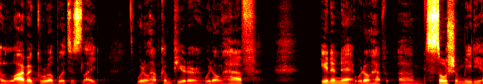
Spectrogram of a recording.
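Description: In a Vietnamese accent, a man speaks at a moderate pace with a dark, mellow tone and a fairly low pitch, in a very clean recording with a silent background. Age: 20s. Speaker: choreographer. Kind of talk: casual interview chat. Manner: casual, hesitant.

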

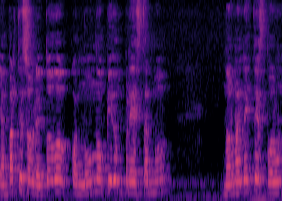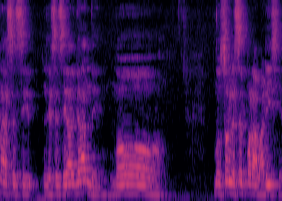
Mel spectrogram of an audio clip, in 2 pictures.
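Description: A man with a dark, mellow tone speaks at a fairly high pitch and a moderate pace. His intonation is fairly even, and room echo is audible. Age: 20s. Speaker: podcast host. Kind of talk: interview.

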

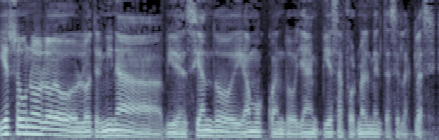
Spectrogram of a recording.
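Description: At a moderate pace and with hardly any pauses, a man speaks in a very deep, low pitch with lively intonation. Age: 40s. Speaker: school director and teacher. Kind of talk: radio interview. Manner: halting.

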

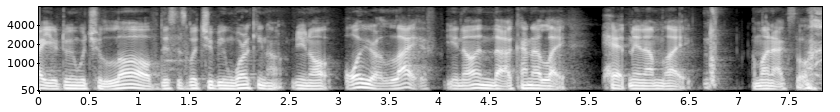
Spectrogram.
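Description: Here a man with a Guatemalan accent talks at a moderate pace with fairly even intonation. His loudness stays very even. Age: 30s. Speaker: makeup artist, reality TV contestant. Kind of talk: casual interview. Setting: studio.

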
